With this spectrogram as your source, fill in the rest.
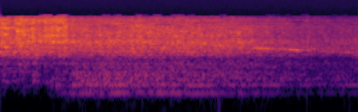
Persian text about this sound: این صدای کامیون هایی است که با بار تولیدات داخلی به سوی مرزها میروند.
